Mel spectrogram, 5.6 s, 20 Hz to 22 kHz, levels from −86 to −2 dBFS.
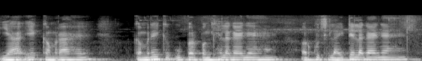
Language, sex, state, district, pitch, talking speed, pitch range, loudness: Hindi, male, Jharkhand, Palamu, 135 Hz, 180 wpm, 125-140 Hz, -15 LUFS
